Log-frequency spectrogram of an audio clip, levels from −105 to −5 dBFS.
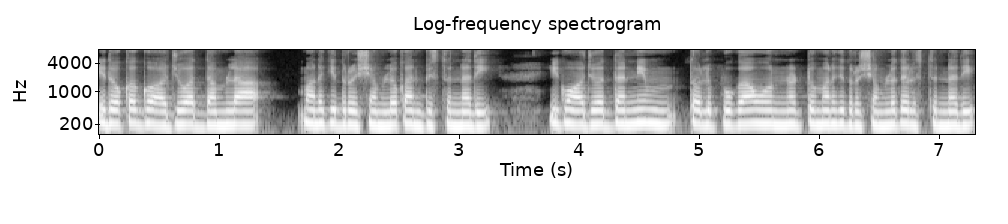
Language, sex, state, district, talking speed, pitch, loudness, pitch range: Telugu, female, Andhra Pradesh, Guntur, 125 wpm, 195 Hz, -12 LUFS, 190-200 Hz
